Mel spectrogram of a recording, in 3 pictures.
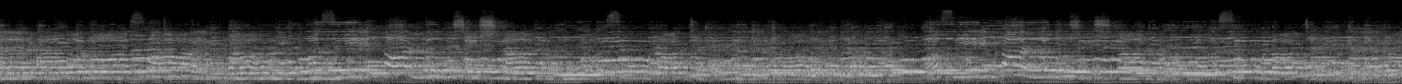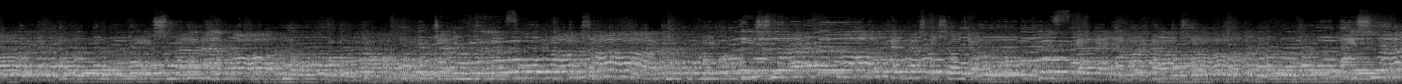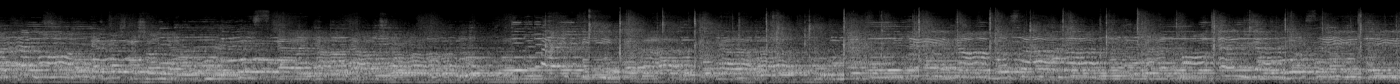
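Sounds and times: folk music with fiddle: 0:00.0 - 0:42.0
person singing: 0:00.0 - 0:42.0.

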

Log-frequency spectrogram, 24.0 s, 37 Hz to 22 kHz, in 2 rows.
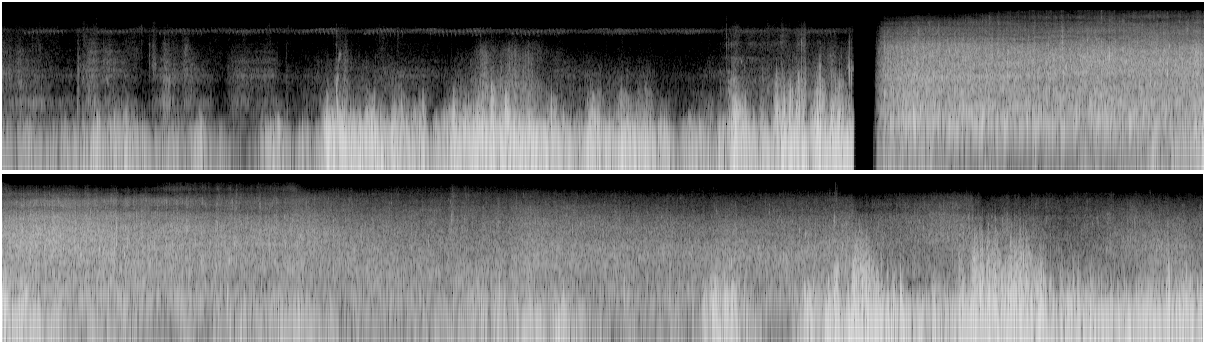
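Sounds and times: water rushing: 0:08.7 - 0:24.0.

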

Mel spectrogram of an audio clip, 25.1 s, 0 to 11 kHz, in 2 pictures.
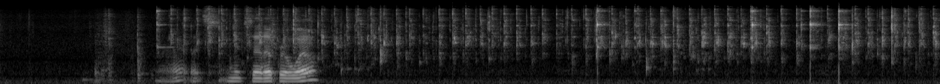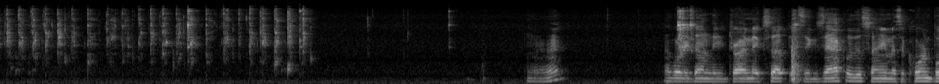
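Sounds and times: fork whisking in ceramic bowl: 0:02.1 - 0:16.8.

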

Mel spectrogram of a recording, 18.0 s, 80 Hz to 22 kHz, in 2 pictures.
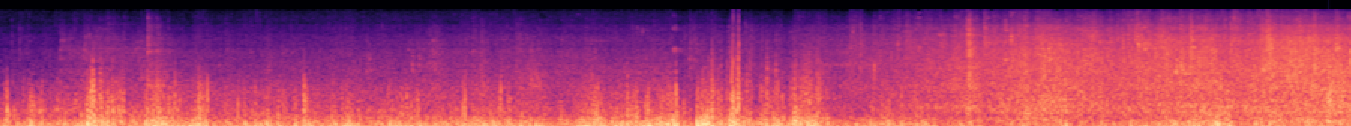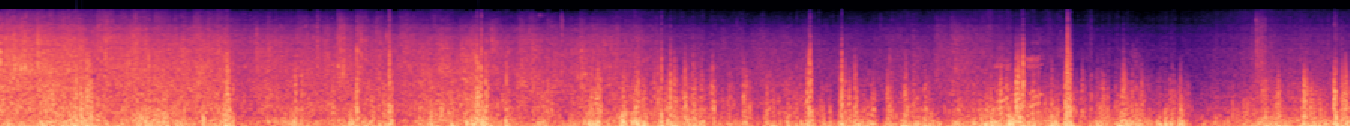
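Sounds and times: wind buffeting microphone: 0:00.0 - 0:18.0
marquee fabric and frame rattling: 0:00.3 - 0:18.0.

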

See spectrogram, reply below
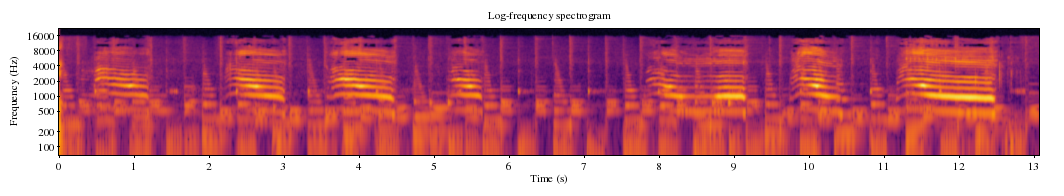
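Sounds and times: background music: 0:00.0 - 0:13.0
cat meowing in fear: 0:00.4 - 0:01.3, 0:02.2 - 0:04.6, 0:05.2 - 0:05.7, 0:07.8 - 0:12.5.

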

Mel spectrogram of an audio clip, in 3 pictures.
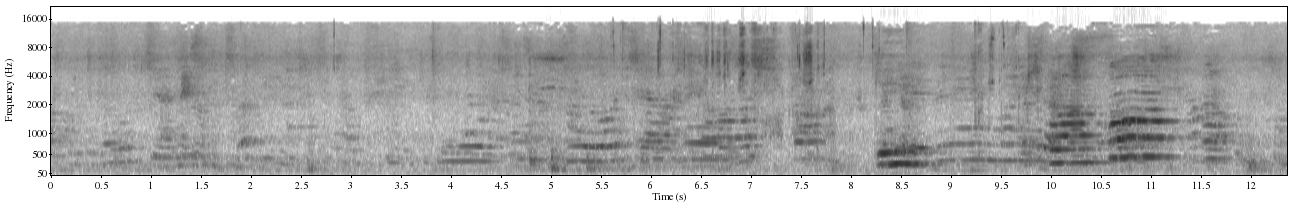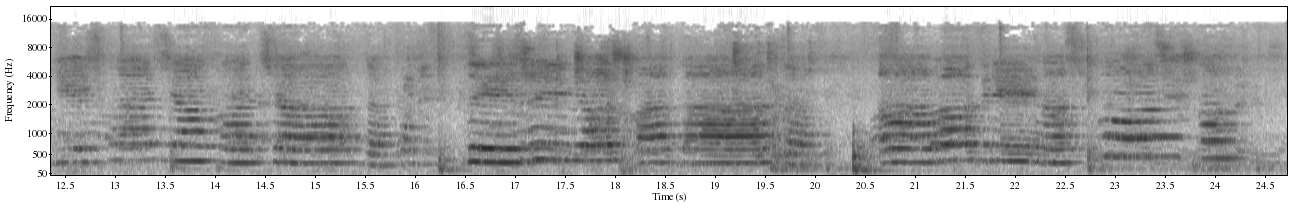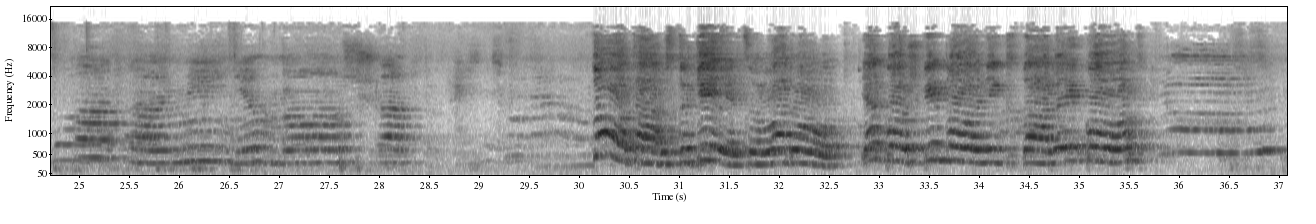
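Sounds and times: child singing: 0:03.8 - 0:28.5.

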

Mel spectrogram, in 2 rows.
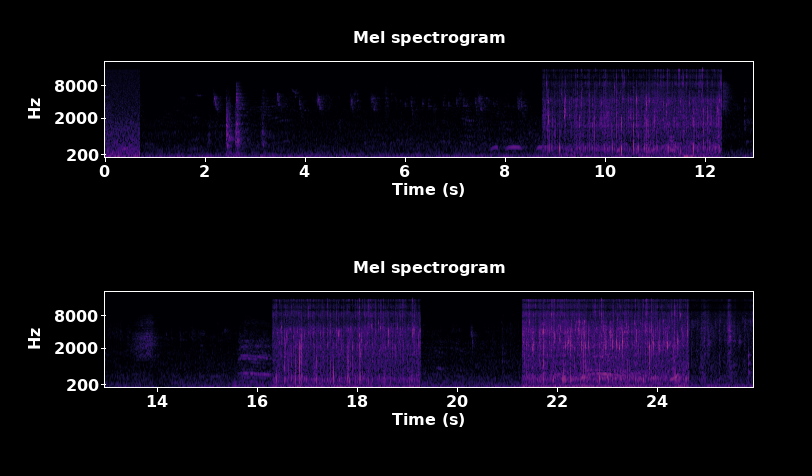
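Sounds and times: kebabs sizzling in hot oil: 0:08.8 - 0:12.4, 0:16.3 - 0:19.3, 0:21.3 - 0:25.9.

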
